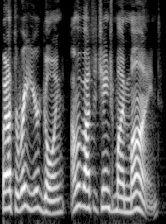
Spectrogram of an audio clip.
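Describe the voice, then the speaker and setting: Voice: mid-range voice, a little fast, pushed and bright, no room sound, clean studio sound, voice pushed up, lightly acted. A narrator voicing a wounded, sarcastic young male griffin who rants emphatically in a storybook reading. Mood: indignant. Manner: ranting, emphatic, aggrieved.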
